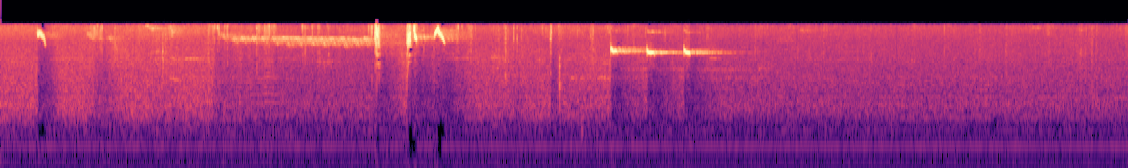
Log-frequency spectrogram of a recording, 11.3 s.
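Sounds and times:
bird chirps: 0.4 - 4.7, 6.0 - 7.7.

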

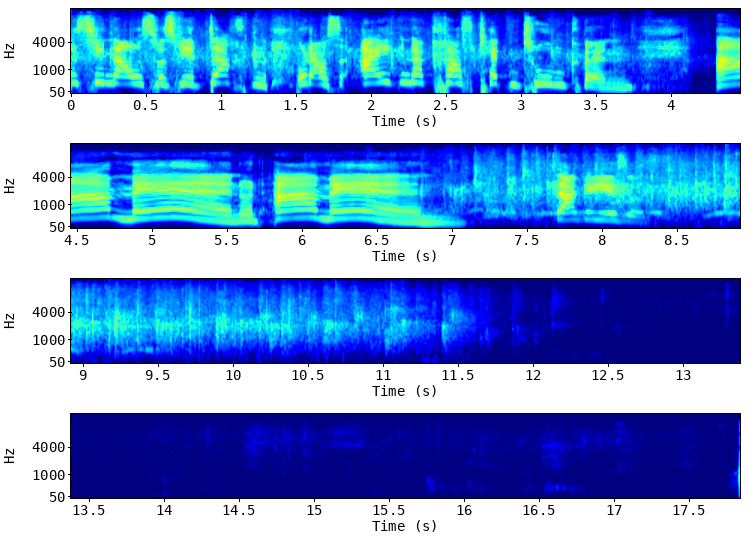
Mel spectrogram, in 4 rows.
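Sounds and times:
audience applauding: 0.0 - 4.0, 6.7 - 12.2
speech: 0.0 - 8.5.

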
